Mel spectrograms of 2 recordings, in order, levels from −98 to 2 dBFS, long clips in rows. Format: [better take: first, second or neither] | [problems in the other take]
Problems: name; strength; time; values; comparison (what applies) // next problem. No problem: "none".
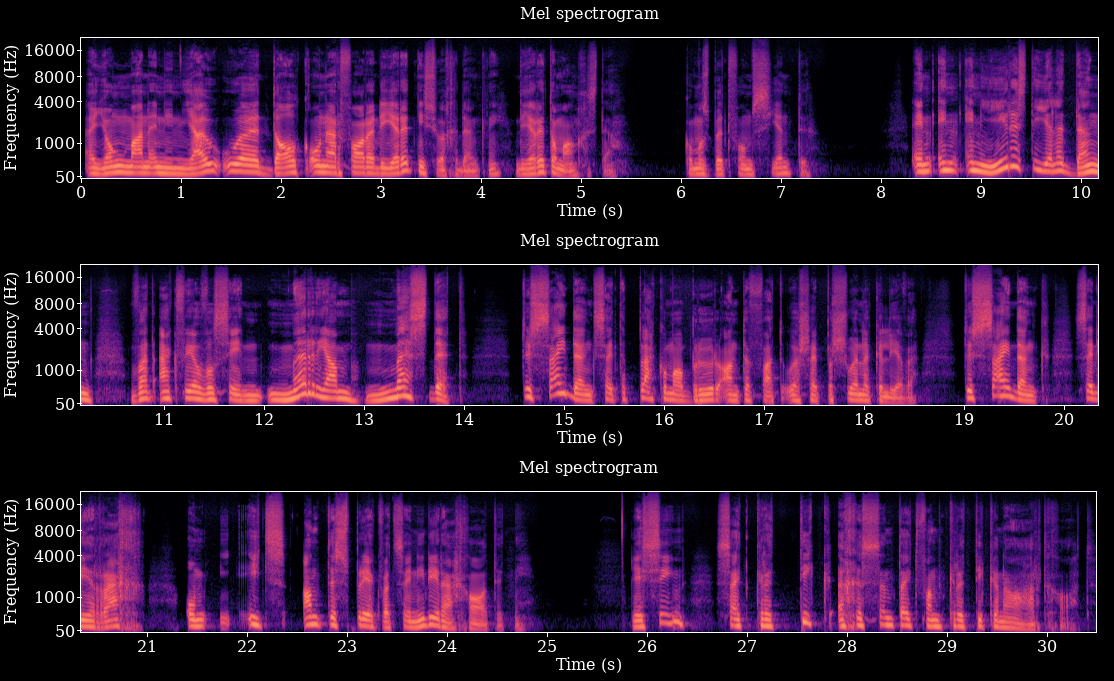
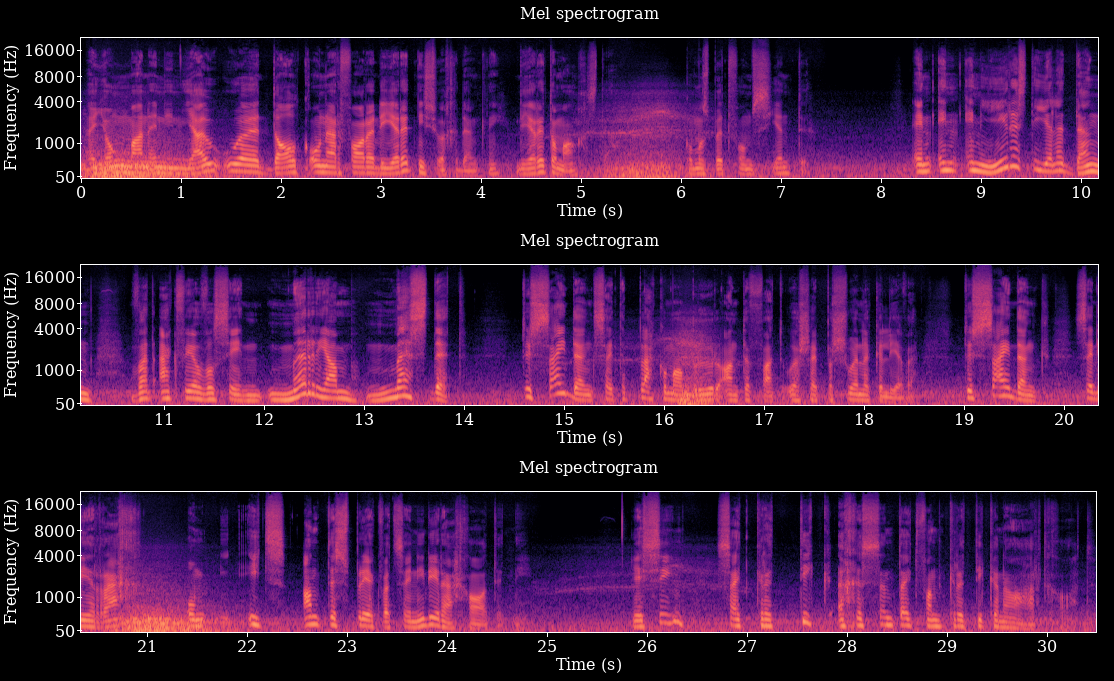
first | wind noise on the microphone; occasional gusts; 15 dB below the speech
